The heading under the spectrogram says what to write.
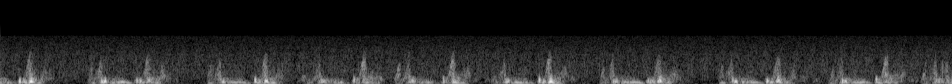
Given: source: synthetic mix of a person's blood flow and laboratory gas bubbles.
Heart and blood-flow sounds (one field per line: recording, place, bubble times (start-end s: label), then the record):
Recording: Doppler ultrasound of blood flow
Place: precordium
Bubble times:
9.40-9.52 s: bubbles
From the record:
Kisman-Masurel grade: 211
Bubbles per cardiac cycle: several, 3 to 8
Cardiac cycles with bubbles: 1 to 10%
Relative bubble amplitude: barely perceptible (0.100 to 0.250)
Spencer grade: 1 (occasional bubble signal discernible with the cardiac motion signal, with majority of cardiac periods free of bubbles)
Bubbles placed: only in the low amplitude regions of the cardiac cycle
